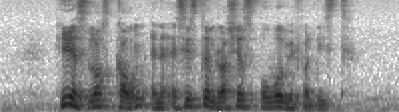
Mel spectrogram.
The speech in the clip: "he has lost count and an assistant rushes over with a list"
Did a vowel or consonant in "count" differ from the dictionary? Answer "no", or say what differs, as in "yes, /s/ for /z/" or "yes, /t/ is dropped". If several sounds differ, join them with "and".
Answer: yes, /t/ is dropped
